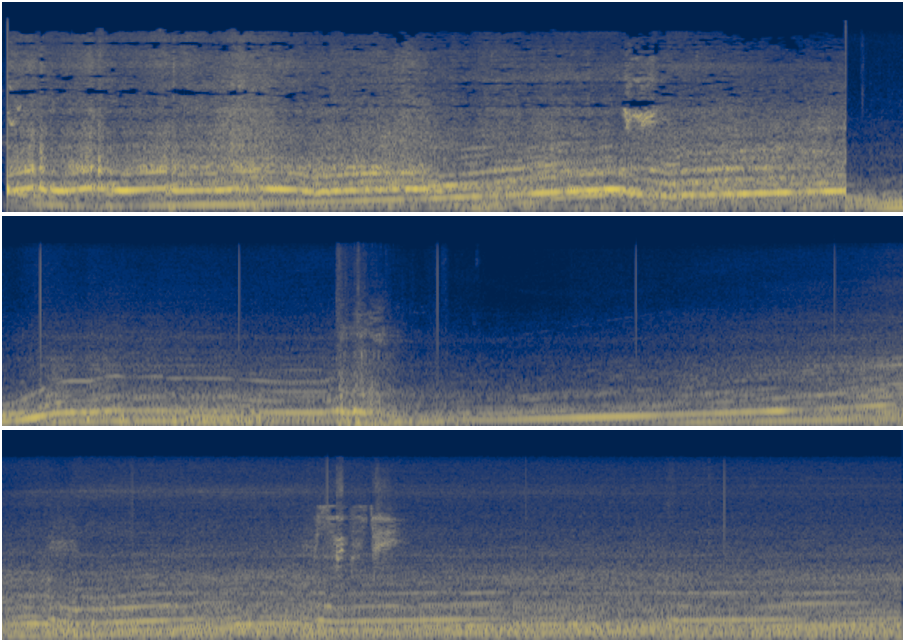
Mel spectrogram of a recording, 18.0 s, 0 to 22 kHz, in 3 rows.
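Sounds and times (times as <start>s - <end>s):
car engine accelerating hard: 0.0s - 18.0s.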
